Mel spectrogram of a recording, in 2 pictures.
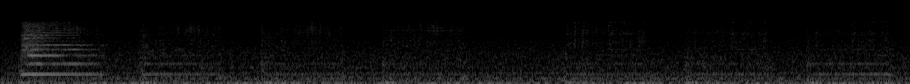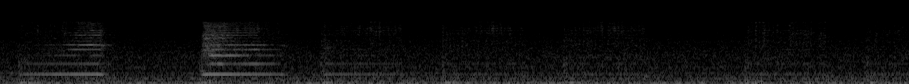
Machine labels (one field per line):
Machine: slide rail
